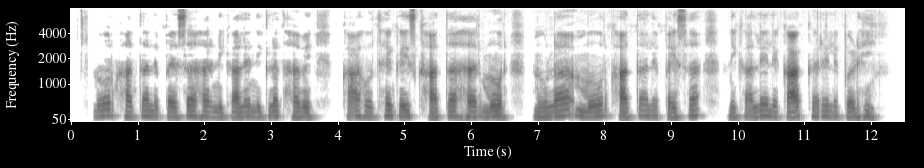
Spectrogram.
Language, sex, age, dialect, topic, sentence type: Chhattisgarhi, male, 25-30, Eastern, banking, question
